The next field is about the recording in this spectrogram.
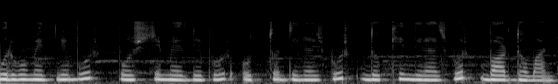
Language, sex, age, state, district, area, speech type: Bengali, female, 45-60, West Bengal, Purba Medinipur, rural, spontaneous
